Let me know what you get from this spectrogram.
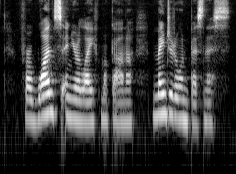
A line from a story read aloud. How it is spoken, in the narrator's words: he snapped furiously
